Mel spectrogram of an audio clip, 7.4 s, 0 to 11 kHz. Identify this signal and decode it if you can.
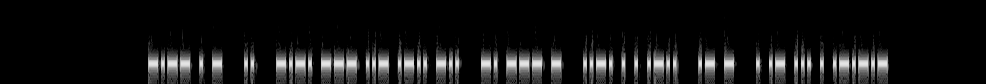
Morse code, heard as a keyed tone, about 51 wpm, 700 Hz. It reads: YET I COULD NOT FEEL AT EASE.
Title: Sentences from Top 1000 Words - Review Part 1 - 50wpm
